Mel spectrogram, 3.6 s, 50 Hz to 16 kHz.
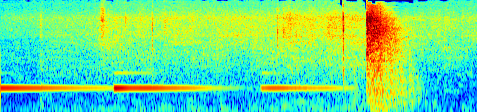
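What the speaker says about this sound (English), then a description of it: "Doors shut nice." A 1986 Ford Mustang Fox Body GT hatchback door shuts with a solid close thunk near the end, after quieter clicks and a faint ringing tone.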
